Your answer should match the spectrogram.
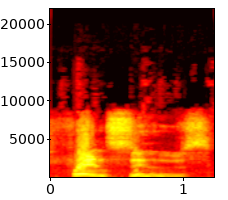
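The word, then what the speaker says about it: Francouz: pretty sharp looking uh pronounced friend sues good to know uh so what was his name tyler no pavel francius uh big al definitely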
